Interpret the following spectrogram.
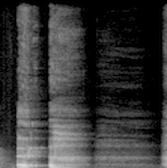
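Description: A man burping after gulping down a glass of orange juice: a short burp, then a longer one that drops in pitch and trails off.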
